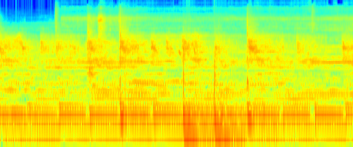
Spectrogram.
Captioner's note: machine buzzing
